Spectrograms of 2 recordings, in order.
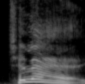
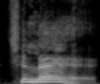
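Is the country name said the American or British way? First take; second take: American; American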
